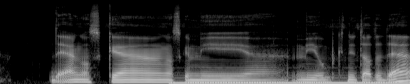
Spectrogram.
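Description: At 1.69 s a mains hum enters and holds to the end, a steady 60 Hz drone with low harmonics, roughly as loud as the speech itself. A ground loop or nearby transformer is feeding power-line current into the signal. On a spectrogram it shows as a bright, unbroken horizontal line at 60 Hz with fainter lines stacked above it.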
